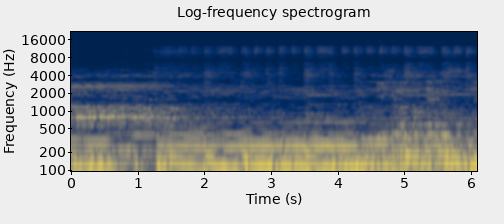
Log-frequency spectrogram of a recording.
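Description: Music with long held notes over a deep bass, changing about a second in and again past four seconds, with a man singing into a microphone over it.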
